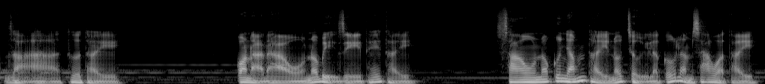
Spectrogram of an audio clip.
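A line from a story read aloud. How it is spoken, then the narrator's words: Quiet question. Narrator (Vietnamese): Cậu Hàn nhỏ giọng hỏi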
